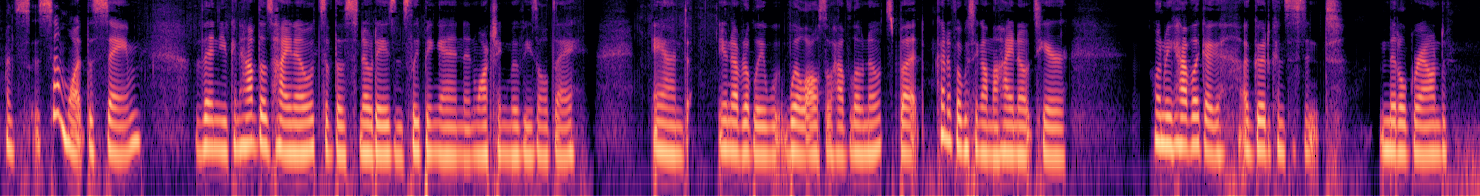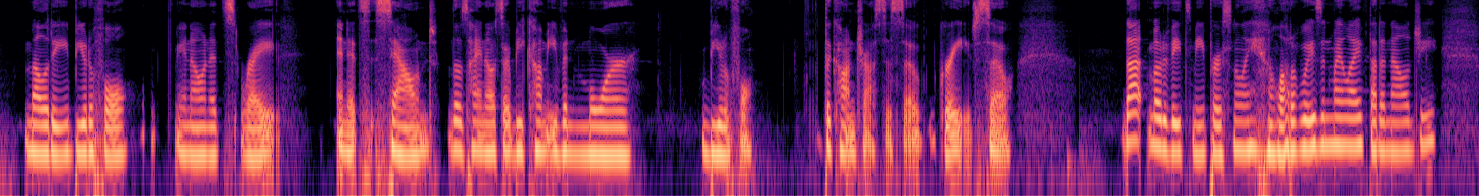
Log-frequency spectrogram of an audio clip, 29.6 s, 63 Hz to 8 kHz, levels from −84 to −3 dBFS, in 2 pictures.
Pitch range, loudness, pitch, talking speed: 180-205 Hz, -19 LUFS, 190 Hz, 175 wpm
